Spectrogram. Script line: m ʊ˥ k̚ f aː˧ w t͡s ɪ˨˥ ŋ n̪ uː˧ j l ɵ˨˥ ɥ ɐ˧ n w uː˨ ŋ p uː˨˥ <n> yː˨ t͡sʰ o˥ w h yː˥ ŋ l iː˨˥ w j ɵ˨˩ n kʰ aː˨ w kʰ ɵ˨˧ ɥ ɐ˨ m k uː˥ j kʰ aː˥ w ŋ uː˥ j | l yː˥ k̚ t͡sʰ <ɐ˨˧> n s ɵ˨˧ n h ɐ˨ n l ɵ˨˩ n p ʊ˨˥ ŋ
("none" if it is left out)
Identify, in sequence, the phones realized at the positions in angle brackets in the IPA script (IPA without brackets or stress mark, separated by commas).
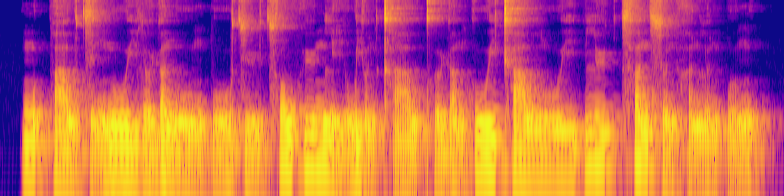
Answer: t͡s, ɐ˥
